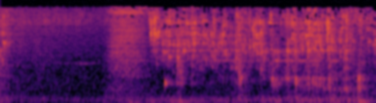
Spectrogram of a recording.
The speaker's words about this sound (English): I'll pour a glass there.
